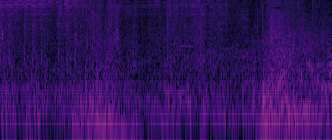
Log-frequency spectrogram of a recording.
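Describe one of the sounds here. A gun fires in quick bursts.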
